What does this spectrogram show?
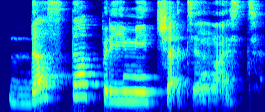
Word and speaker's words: достопримечательность: The stress falls on the syllable cha. So the stressed a gives a regular a sound. After, all unstressed o and a letters are very far from the stressed syllable and therefore are reduced and pronounced like an English schwa sound, And all unstressed y and e letters give a short I sound.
